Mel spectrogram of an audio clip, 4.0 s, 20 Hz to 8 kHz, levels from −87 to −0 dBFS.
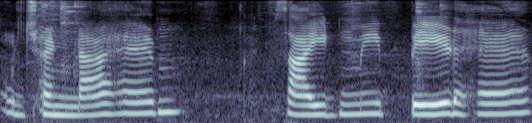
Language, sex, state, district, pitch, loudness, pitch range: Marathi, female, Maharashtra, Aurangabad, 250 Hz, -17 LUFS, 235-260 Hz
